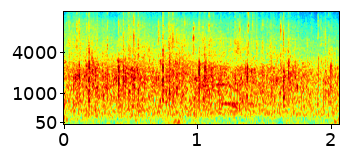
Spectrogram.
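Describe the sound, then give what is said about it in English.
Audience applause: a thick, steady wash of many hands clapping that holds at an even level throughout, with no break or voices standing out. “Let's give them a round of applause, but don't leave.”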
